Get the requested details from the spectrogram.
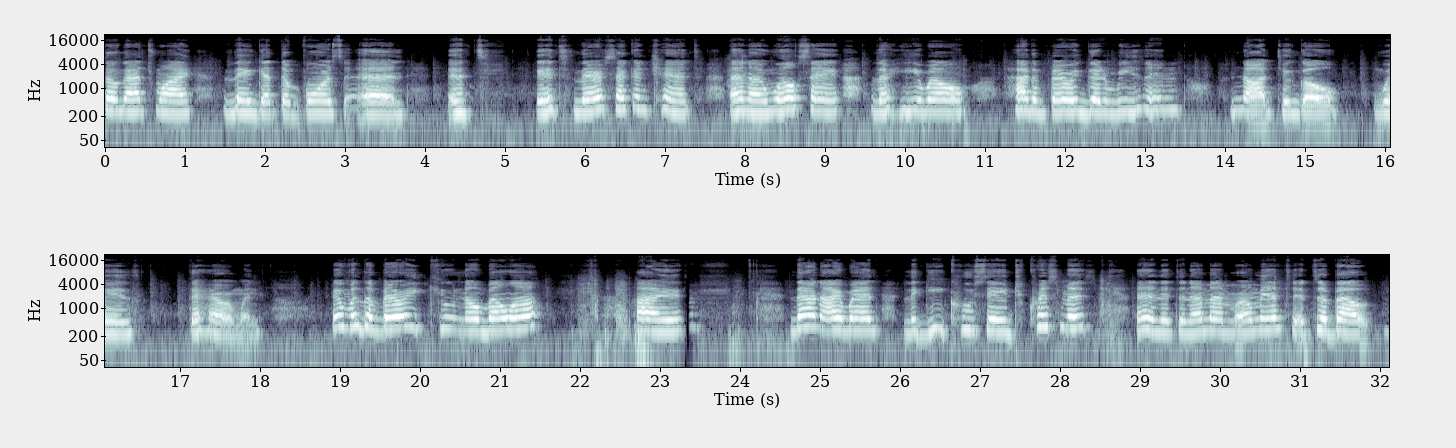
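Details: Dysarthric speech in an adult woman who states she has cerebral palsy.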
